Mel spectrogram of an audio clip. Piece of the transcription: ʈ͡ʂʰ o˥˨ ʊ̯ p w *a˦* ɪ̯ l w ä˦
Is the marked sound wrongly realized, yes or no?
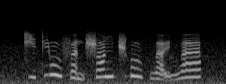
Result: yes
